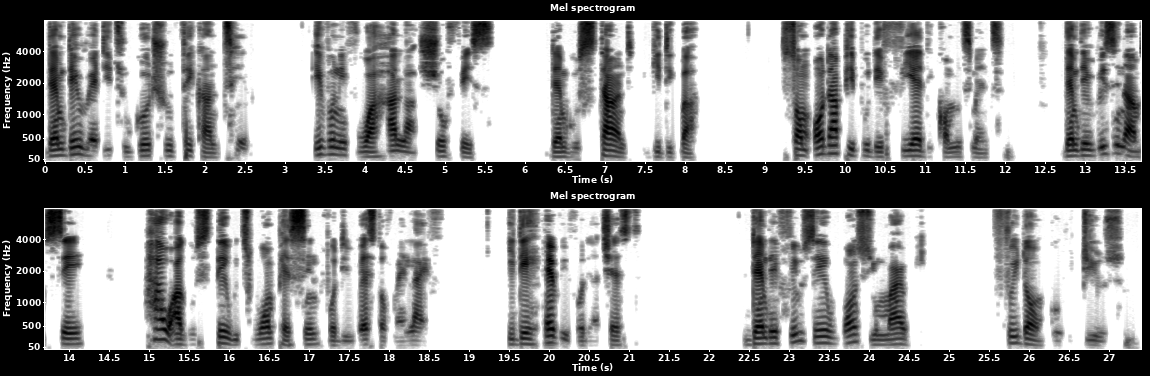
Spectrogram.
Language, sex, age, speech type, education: Nigerian Pidgin, male, 15-29, spontaneous, tertiary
